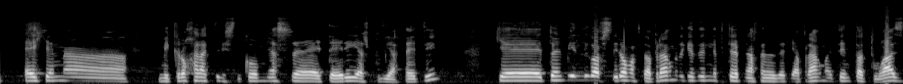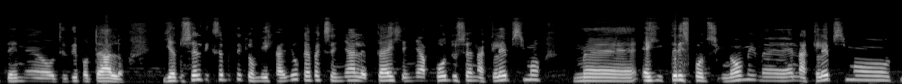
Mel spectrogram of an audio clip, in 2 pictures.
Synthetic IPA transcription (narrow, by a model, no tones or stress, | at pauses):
e̞çie̞nɐ | mikɾo̞xɐɾɐk̚t̪iɾist̪iko̞mɲɐset̪e̞ɾiɐspuðiɐθe̞t̪i | ce̞t̪oembʝeniliɣoɐfst̪iɾomeɐft̪ɐt̪ɐpɾɐɣmɐt̪ɐce̞ðenepi̥t̪ɾe̞pinɐfe̞nd̪t̪t̪çɐpɾɐɣmɐt̪ɐt̪et̪ɐt̪uɐzet̪eine̞ot̪iðipo̞t̪e̞ɐlo̞ | ʝɐt̪use̞lt̪iksepekseceomixɐʎucepeksemɲɐle̞p̚t̪ɐeçeɲɐpo̞d̪use̞nɐkle̞psimo̞ | meeçit̪ɾispo̞d̪usiɣno̞mime̞enɐkle̞psimo̞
